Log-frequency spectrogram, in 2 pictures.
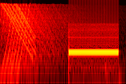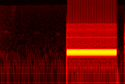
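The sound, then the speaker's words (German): A quick descending swoosh, then two steady telephone ringing tones about a second long each, separated by a pause of silence, as a phone call to a university professor is about to connect. Clear and fairly loud with no voices. “jetzt hört ihr, was er mir am Telefon erzählt hat”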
